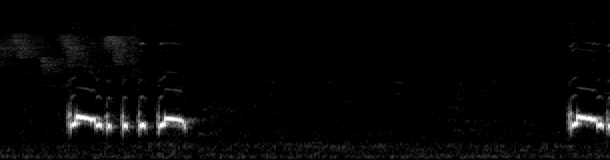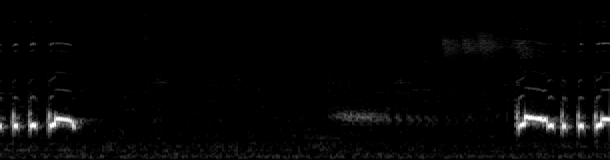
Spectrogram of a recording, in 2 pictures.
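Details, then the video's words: Crossing-style zebra dove song played to lure wild doves: three loud rolling coo phrases roughly four seconds apart, each a short trill of even pulses ending in a held note, with a softer distant coo between and low background rumble. "SUARA PERKUTUT CROSSING GACOR TERBAIK UNTUK PANCINGAN"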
